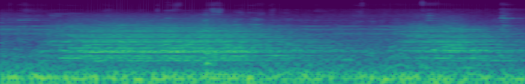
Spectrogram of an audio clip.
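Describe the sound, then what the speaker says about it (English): A train rolls past near a Denver bus terminal, its horn holding a steady, sustained blare over a continuous low rumble of the cars. "I see a choo-choo train."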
